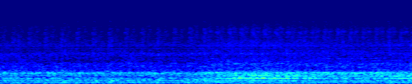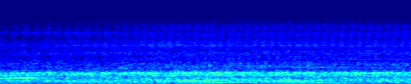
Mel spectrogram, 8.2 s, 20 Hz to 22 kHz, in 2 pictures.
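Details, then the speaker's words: 1997 Mercedes S500 coupe V8 after head gasket fix, warming up from slightly high idle, parking brake released: quiet, steady, even idle with no clear knock or miss; owner thinks it sounds a lot better. "I think it sounds better. I think it sounds a lot better. Maybe that's just wishful thinking."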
